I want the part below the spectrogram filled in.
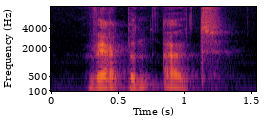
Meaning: inflection of uitwerpen: 1. plural present indicative 2. plural present subjunctive
- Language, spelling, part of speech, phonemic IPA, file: Dutch, werpen uit, verb, /ˈwɛrpə(n) ˈœyt/, Nl-werpen uit.ogg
